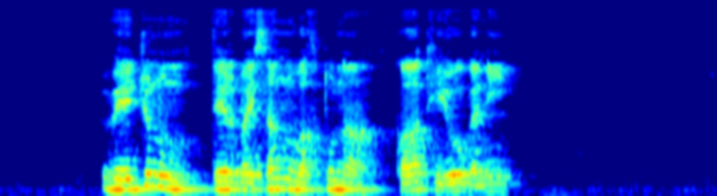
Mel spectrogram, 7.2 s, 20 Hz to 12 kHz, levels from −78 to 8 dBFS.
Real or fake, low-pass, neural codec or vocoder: real; 9.9 kHz; none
